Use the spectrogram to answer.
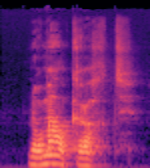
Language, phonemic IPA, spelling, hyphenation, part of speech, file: Dutch, /nɔrˈmaːlˌkrɑxt/, normaalkracht, nor‧maal‧kracht, noun, Nl-normaalkracht.ogg
- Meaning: normal force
